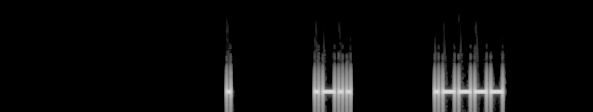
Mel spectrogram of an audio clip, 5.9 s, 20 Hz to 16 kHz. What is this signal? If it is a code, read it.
Morse code, heard as a keyed tone, about 30 wpm, spaced as for 9 wpm, 700 Hz. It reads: EL1
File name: Lesson 18e - Letter m - Three Characters 30wpm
